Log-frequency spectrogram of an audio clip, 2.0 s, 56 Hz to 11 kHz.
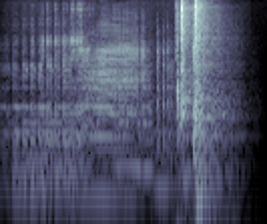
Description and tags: Door Close Long Squeak 02
Door closing with a creaking squeak
creak, lock, wood, squeak, screen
